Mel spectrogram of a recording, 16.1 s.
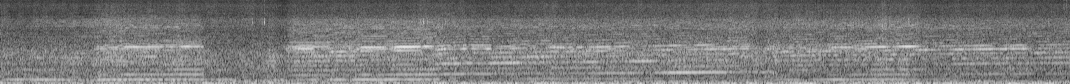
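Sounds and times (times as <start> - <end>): race car engine under power: 0.0 - 16.0
road and wind noise: 0.0 - 16.0.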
